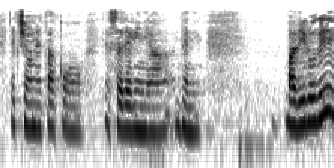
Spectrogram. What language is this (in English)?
Basque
